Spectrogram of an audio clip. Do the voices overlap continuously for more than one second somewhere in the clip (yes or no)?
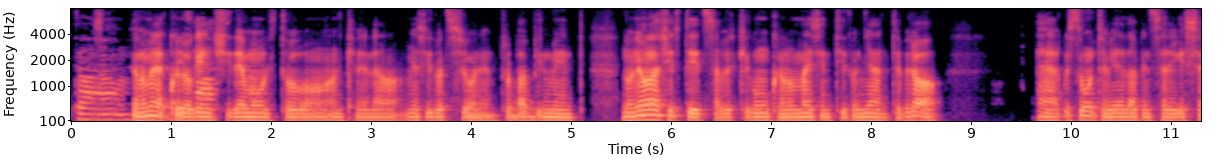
yes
